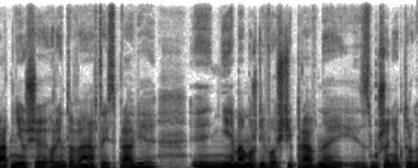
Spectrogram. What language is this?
Polish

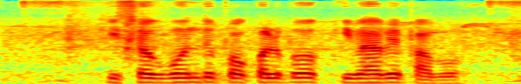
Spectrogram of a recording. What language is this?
Bangla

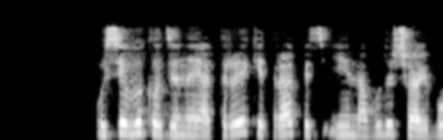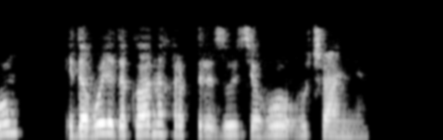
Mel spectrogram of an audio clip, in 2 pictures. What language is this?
Belarusian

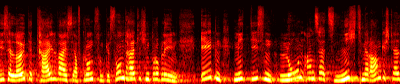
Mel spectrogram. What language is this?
Swiss German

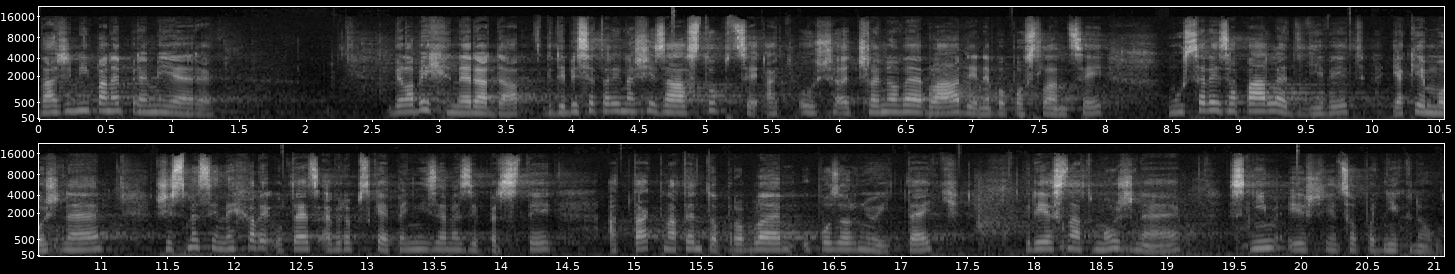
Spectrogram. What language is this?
Czech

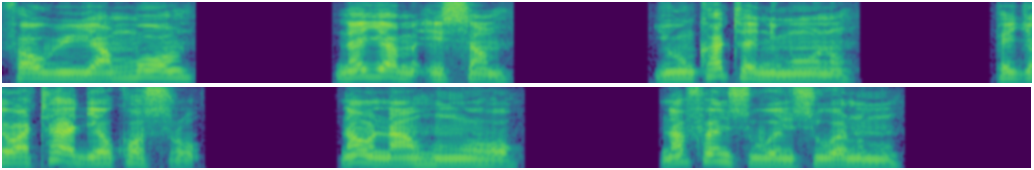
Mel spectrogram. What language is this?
Akan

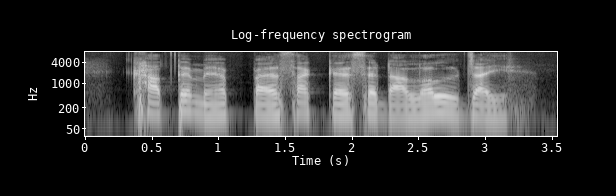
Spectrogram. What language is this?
Bhojpuri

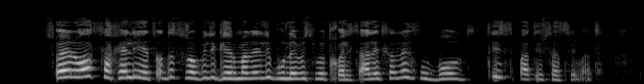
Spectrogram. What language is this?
Georgian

